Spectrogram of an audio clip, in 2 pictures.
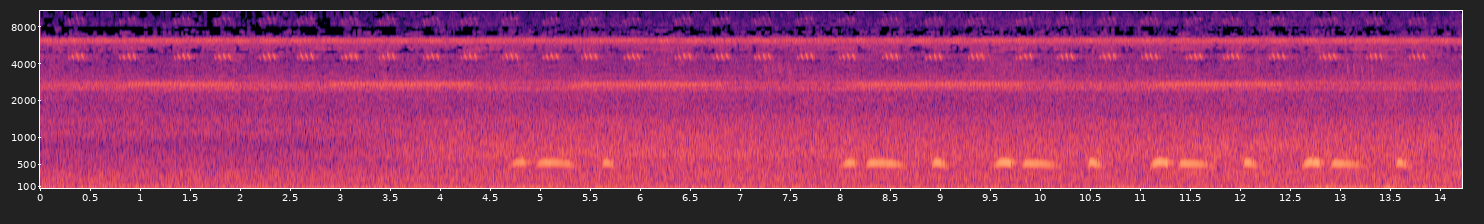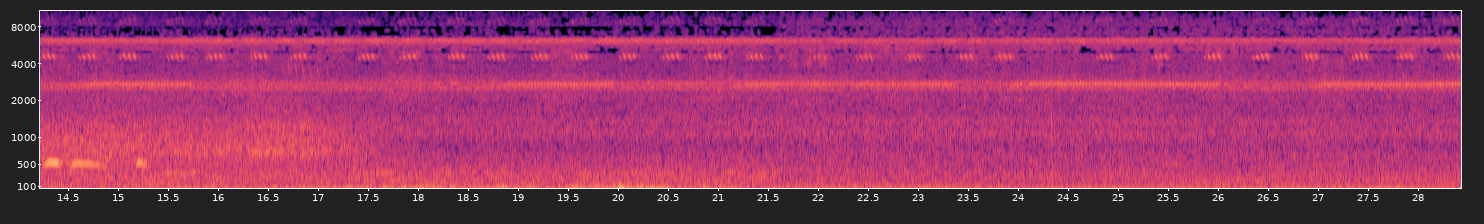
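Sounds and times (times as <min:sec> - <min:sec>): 
crickets singing in a dense chorus: 0:00.0 - 0:28.4
soft short evenly spaced calls: 0:03.9 - 0:06.4, 0:07.2 - 0:15.7.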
